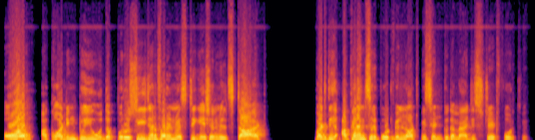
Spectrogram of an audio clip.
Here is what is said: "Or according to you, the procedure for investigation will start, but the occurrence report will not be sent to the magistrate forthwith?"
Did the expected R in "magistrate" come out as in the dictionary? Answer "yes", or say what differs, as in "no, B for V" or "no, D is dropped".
yes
